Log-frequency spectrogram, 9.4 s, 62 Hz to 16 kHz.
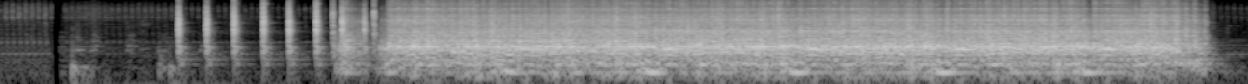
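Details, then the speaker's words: Old petrol Bedford tip truck, roughly early 60s–mid 70s, sitting 10+ years: clicks then cranking about three turns a second without catching; no spark, owner suspects condenser or coil. "No spark. Condenser could be crooked. The coil could be crooked."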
